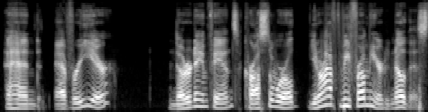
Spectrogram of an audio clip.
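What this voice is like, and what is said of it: Midwestern American accent. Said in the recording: “But the Midwestern accent.”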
